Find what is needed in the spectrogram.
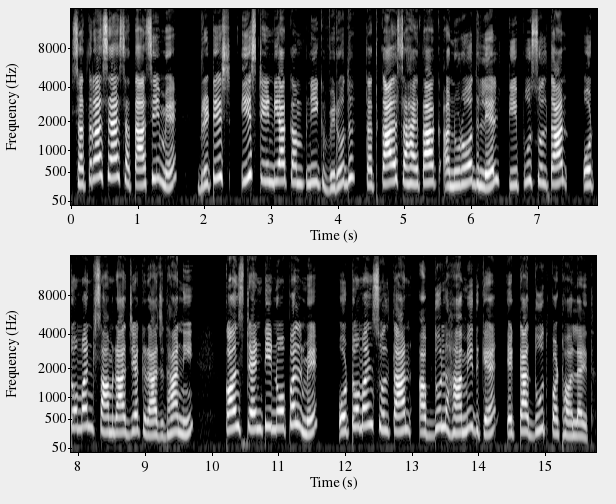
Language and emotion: Maithili, neutral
